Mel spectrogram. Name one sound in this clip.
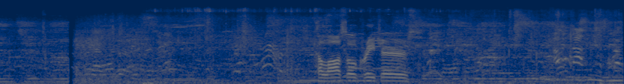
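Women and children talk and call out nearby outdoors.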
